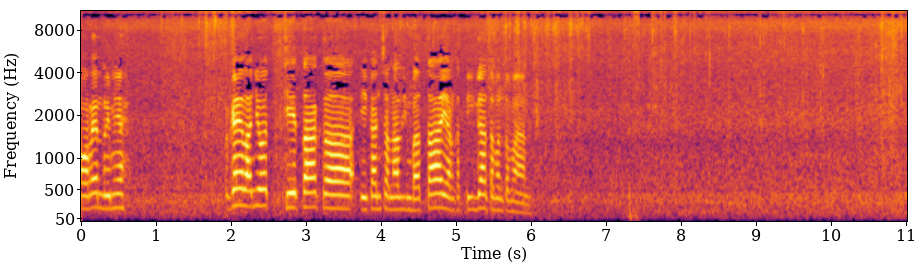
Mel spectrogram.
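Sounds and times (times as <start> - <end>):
plastic bag rustling: 1.2 - 3.2, 5.0 - 11.0.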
